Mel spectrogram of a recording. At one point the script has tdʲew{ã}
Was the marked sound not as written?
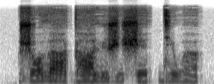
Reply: yes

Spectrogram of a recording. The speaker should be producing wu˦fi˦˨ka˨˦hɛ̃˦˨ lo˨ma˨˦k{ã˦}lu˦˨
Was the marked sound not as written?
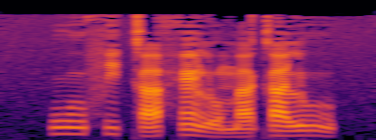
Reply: yes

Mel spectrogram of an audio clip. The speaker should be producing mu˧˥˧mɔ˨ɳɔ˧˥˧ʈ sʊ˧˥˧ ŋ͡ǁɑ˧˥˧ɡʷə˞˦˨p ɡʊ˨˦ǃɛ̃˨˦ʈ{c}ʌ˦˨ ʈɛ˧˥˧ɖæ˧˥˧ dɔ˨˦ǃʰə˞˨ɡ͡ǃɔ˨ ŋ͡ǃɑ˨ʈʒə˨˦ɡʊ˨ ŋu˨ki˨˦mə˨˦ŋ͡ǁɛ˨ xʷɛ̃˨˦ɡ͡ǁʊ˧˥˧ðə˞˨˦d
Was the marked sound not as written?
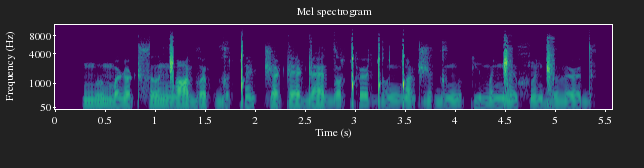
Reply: yes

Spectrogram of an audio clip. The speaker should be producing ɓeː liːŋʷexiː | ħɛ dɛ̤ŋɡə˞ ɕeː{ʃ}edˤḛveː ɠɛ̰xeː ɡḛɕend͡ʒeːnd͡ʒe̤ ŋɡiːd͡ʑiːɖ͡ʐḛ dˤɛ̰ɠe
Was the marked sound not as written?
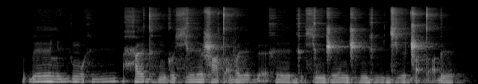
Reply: yes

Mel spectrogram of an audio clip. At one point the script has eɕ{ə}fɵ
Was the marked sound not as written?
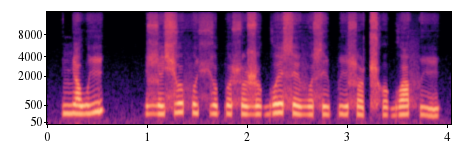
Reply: yes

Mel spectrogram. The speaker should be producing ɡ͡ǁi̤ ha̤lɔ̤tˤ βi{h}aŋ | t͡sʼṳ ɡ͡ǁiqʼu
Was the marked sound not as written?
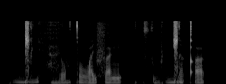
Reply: yes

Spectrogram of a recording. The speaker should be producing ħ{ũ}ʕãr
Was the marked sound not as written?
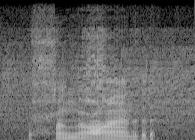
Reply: no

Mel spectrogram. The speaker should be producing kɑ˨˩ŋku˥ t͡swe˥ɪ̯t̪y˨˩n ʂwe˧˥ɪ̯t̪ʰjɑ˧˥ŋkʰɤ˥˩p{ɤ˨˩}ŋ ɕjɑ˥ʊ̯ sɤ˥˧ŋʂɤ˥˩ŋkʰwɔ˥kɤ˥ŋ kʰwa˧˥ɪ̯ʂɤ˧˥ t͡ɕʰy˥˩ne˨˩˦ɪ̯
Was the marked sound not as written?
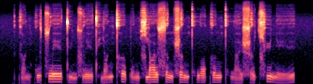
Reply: no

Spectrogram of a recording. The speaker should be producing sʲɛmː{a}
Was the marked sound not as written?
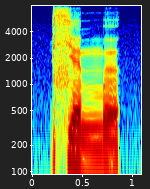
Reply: yes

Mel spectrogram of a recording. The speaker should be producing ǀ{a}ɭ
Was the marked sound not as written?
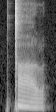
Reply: no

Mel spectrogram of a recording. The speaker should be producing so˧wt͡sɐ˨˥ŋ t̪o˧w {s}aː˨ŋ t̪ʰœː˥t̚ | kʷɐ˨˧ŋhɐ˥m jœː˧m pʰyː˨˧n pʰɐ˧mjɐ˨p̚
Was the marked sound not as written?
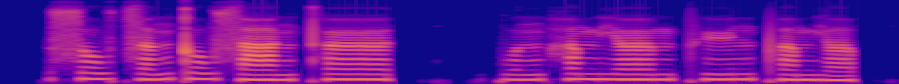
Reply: no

